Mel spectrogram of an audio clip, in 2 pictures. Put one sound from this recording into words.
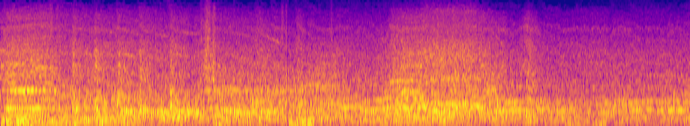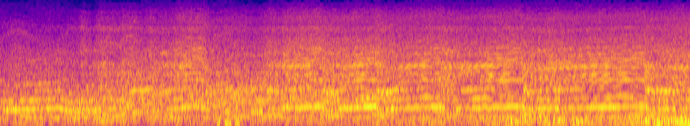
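A racing car engine revs high and shifts through gears.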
